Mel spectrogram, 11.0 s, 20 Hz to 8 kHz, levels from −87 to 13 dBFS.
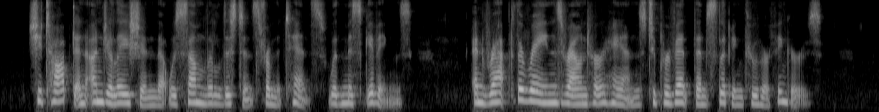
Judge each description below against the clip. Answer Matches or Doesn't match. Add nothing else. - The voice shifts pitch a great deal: Doesn't match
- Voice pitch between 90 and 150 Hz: Doesn't match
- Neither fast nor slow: Matches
